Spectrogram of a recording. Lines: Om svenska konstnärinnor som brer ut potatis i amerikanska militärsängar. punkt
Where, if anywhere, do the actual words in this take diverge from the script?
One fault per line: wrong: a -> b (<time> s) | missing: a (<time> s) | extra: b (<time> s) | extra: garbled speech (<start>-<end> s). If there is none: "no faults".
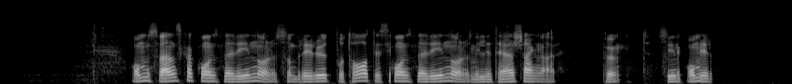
wrong: amerikanska -> konstnärinnor (3.9 s)
extra: garbled speech (6.6-7.1 s)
